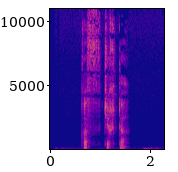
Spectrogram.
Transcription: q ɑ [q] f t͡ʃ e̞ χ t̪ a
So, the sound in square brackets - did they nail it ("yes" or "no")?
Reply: no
